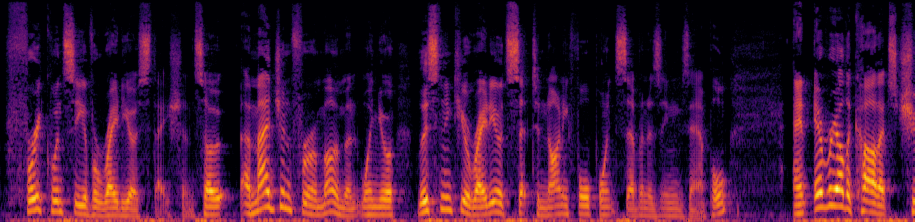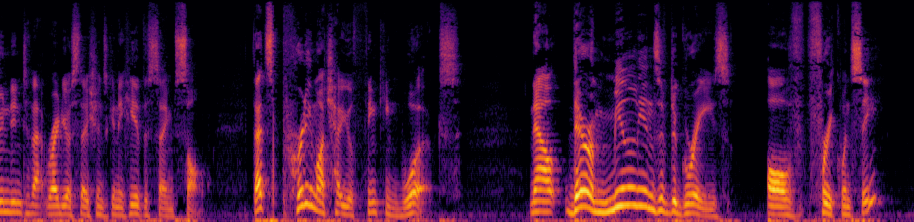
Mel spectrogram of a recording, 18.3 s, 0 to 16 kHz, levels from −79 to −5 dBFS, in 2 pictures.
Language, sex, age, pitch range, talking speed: English, male, 30-49, 125-170 Hz, 185 wpm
